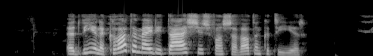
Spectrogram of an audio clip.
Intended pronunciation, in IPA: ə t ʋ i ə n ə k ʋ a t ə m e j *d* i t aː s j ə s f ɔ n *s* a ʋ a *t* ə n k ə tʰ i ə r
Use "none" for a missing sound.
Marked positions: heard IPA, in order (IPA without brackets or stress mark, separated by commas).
d, s, t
